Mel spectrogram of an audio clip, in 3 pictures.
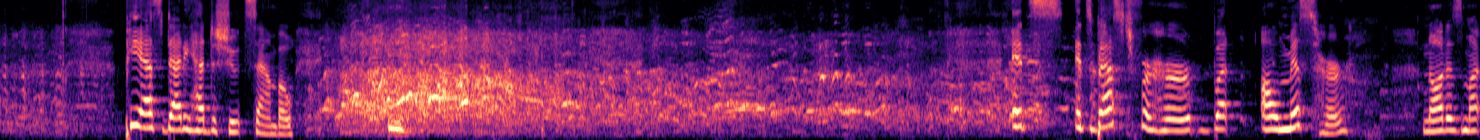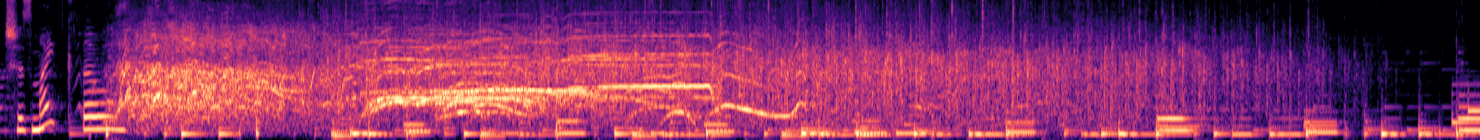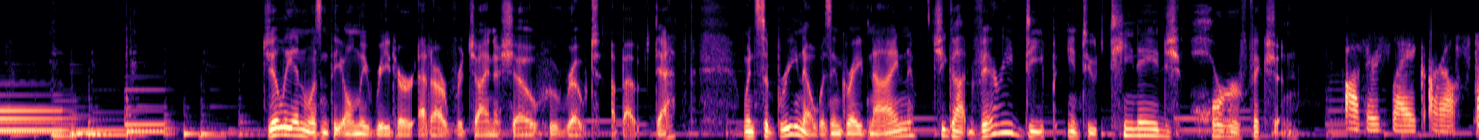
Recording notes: Recorded live at the Artesian in Regina, SK.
